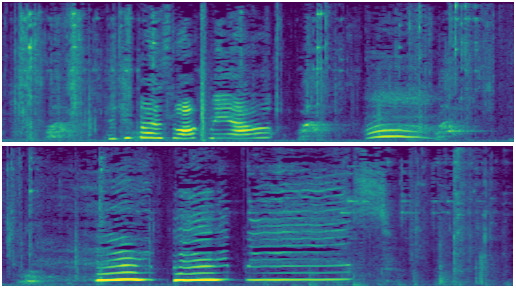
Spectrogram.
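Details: Dogs greeting an arrival home in summer in Houston, Texas, a household of a dachshund, an elderly beagle and a big mixed-breed dog: loud wavering whines, then long steady howled notes, each held about half a second to a second, with soft talking between.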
